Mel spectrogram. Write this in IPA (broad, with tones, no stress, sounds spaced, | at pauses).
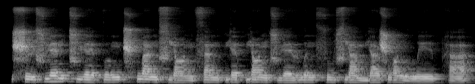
ʂ ɻ̩˨˩ ɕ ɥ ɛ˥ n t͡ɕ ɥ ɛ˨˩ t̪ ɤ˧˥ ŋ ʈ͡ʂʰ w a˥˩ n ɕ j ɑ˨˩ ŋ s a˥˧ n p j ɛ˥˧ p j ɑ˥˩ ŋ ɕ ɥ ɛ˧˥ ɻ w ə˥˧ n s u˥˧ ɕ j ä˥˩ m j ä˥ ʂ w ɑ˥˩ ŋ l w e˧˥ ɪ̯ pʰ ä˧˥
